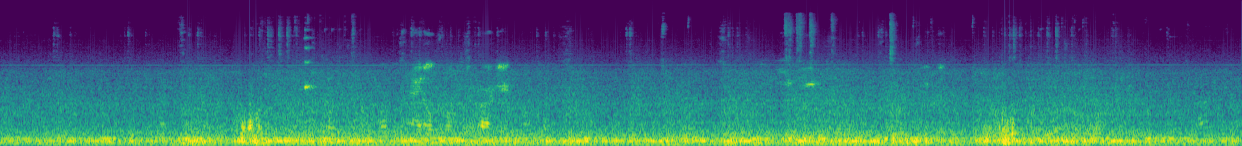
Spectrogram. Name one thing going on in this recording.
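Train wheels click and clatter over rail joints.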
